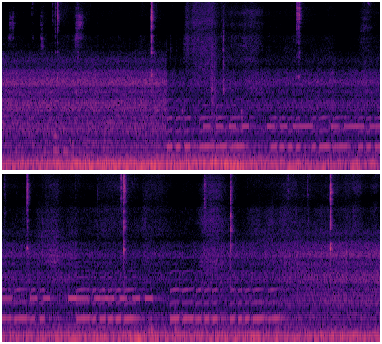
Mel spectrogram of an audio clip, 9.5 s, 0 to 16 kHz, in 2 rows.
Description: Morse code, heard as two keyed tones, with radio static, room echo and the noise inside a car. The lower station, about 24 wpm, 400 Hz: SO HW? - 73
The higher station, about 15 wpm, 900 Hz: HUWI7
